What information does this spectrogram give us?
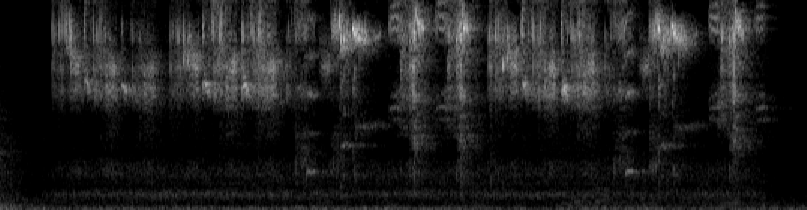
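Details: Anna's hummingbird, the common hummingbird of the area: dry, scratchy, very high buzzing phrases in bursts, mixed with thin squeaky notes, repeated over about seven seconds.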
